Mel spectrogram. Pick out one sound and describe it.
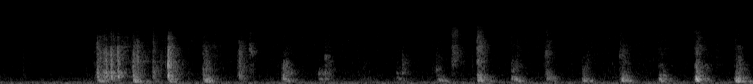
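Footsteps climb creaking wooden stairs.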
